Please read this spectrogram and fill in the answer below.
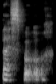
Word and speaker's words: passeport: We don't even pronounce the E, I just said to make, to emphasize, but we don't pronounce the E, so it's un passeport.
